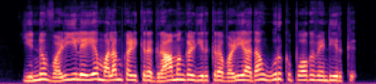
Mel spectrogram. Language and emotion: Tamil, disgusted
